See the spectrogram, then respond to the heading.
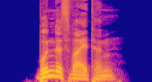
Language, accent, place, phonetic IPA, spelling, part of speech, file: German, Germany, Berlin, [ˈbʊndəsˌvaɪ̯tn̩], bundesweiten, adjective, De-bundesweiten.ogg
- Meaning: inflection of bundesweit: 1. strong genitive masculine/neuter singular 2. weak/mixed genitive/dative all-gender singular 3. strong/weak/mixed accusative masculine singular 4. strong dative plural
